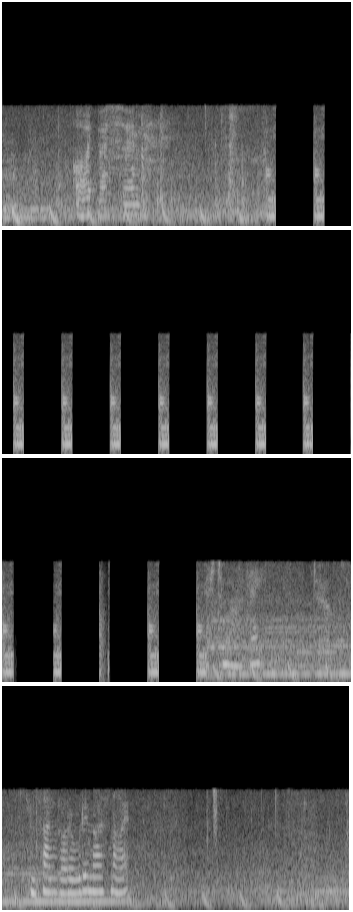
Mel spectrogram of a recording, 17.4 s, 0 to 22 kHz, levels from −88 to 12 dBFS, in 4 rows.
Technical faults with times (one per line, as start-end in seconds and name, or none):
3.41-11.28 stutter with silent gaps
7.94-10.77 repeated packet loss (robotic sound)
13.75-14.24 repeated packet loss (robotic sound)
